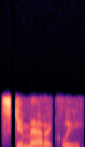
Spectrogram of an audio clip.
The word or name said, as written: schematically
